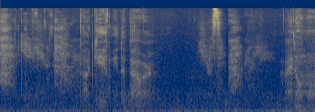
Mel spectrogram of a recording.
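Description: A person whispering in breathy, hissing phrases, over a faint steady low hum.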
